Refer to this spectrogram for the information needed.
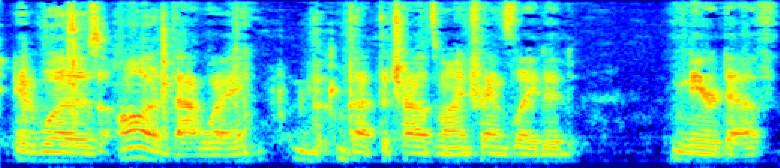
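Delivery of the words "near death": ordinary talk, nothing marked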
